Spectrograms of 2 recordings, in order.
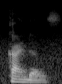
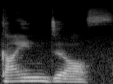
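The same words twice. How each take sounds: First: It is said quickly with sounds dropped. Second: Every sound is said fully and slowly. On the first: The speaker calls it right. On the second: The speaker calls it wrong.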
